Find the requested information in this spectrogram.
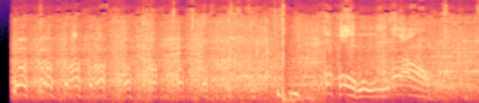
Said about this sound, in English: Oh, wow. And a slap. Will Smith just smacked the shit out of me.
